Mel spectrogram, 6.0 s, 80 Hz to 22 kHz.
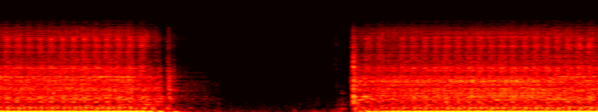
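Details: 2000 Sea-Doo GTX 787cc RFI, hydrolocked by fuel and oil after storage with bad inner seals, cranked repeatedly with discharge hoses in the cylinders and the fuel pump engaging. Steady rhythmic low churn, pause, more cranking, no start.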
